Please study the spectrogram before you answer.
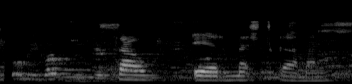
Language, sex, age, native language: Icelandic, female, 9, Icelandic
